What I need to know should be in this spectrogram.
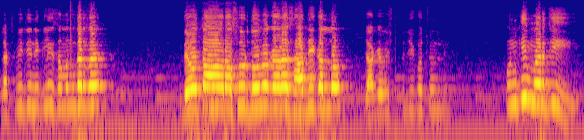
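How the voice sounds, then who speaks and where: High-voiced blunt teaching man. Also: normal speed, soft background music. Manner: blunt, teasing, colloquial advice. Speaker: motivational teacher. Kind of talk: motivational lecture to students.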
